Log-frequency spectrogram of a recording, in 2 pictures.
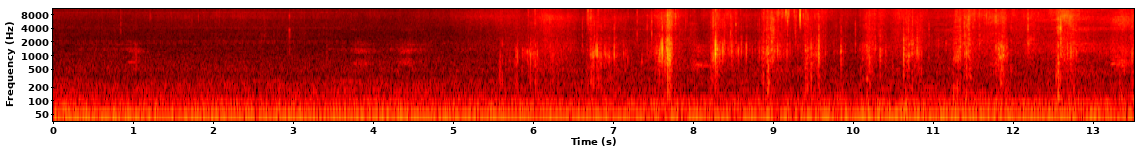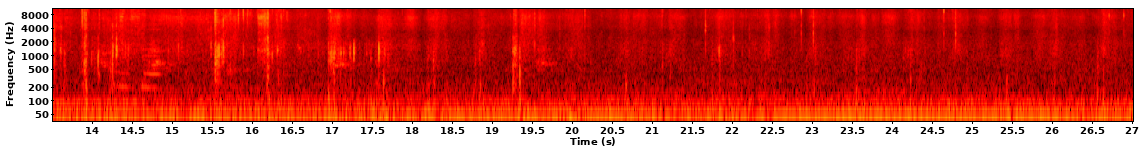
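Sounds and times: steady low rumble: 0:00.0 - 0:27.0
footsteps on grass: 0:05.5 - 0:27.0.

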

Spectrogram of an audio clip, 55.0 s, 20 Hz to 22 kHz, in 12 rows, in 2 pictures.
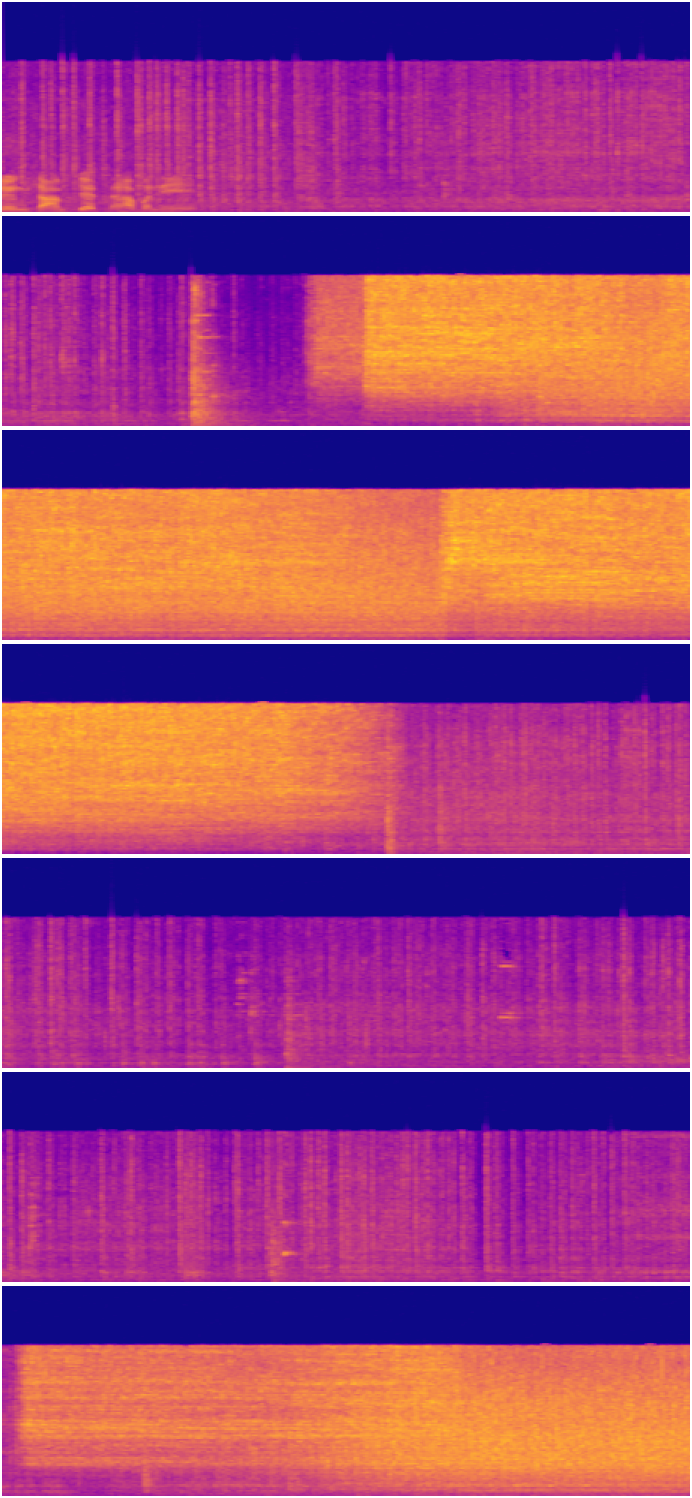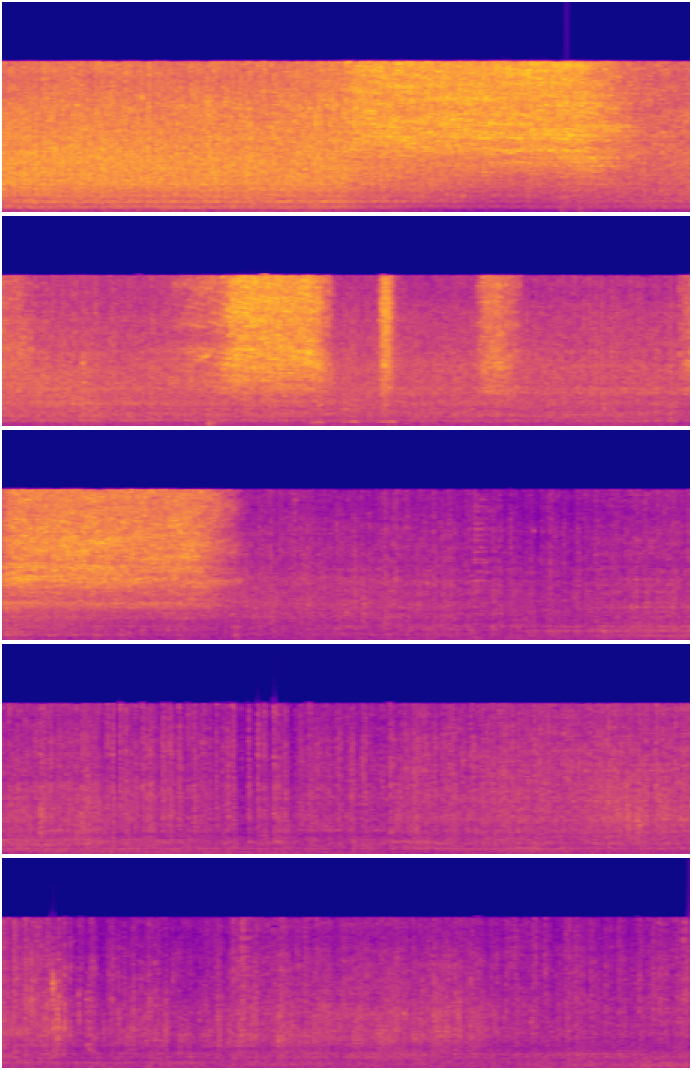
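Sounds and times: stone discharging rushing hiss: 0:06.6 - 0:16.4, 0:27.6 - 0:42.9
wagons rumbling: 0:07.5 - 0:55.0.

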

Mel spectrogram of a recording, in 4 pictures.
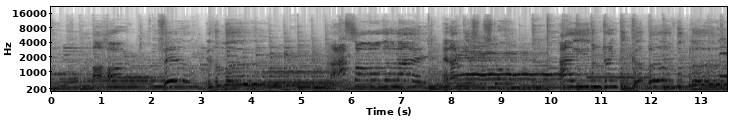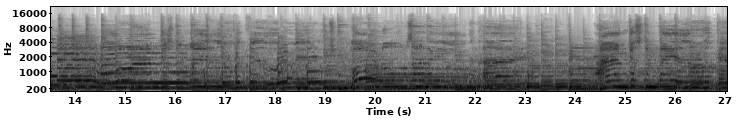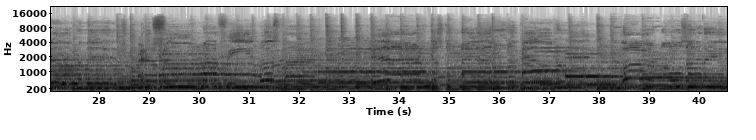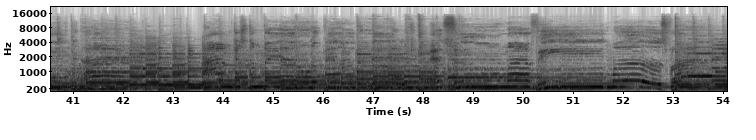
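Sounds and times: mandolin melody: 0:00.0 - 0:05.8, 0:07.4 - 0:20.4, 0:26.1 - 0:49.7
strummed acoustic guitar: 0:00.0 - 0:54.0.

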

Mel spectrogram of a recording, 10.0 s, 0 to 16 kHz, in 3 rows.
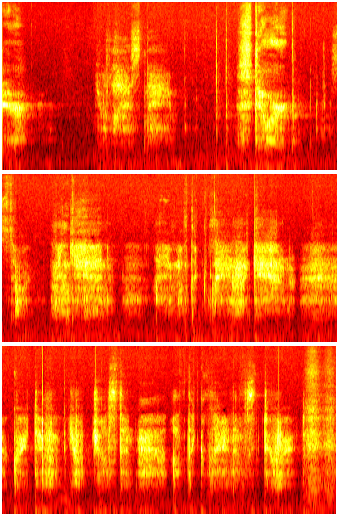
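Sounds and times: man whispering into megaphone: 0:00.9 - 0:09.7.

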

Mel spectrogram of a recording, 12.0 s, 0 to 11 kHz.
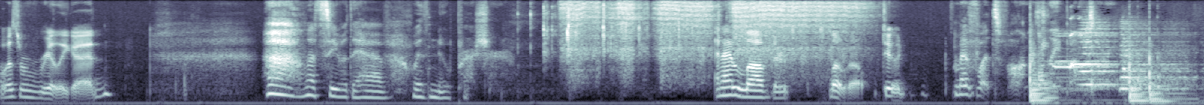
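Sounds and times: steady hiss: 0:05.4 - 0:08.9.

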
